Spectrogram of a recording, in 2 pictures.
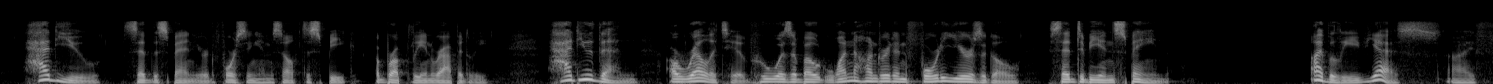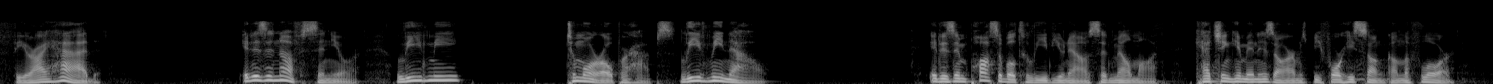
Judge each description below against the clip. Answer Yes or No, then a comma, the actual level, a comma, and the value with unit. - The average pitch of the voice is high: No, low, 105 Hz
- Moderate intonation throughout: No, wide, 8.1 semitones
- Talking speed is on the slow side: Yes, slow, 130 wpm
